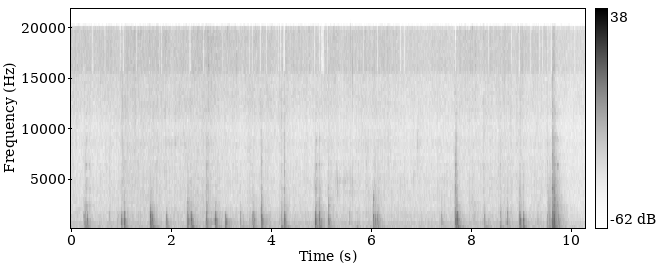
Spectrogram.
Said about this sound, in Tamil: இது எல்லாம் சேர்த்து நல்லா கலந்து விட்டுக்கோங்க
